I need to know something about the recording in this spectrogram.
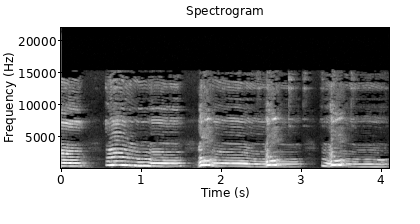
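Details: Moe and Slim, a pair of dogs, howling and yelping in a practiced trick. Sustained, slowly falling howls are punctuated by abrupt yelps, with roughly four cries and short pauses between them.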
